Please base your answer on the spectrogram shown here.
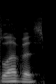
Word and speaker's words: Levis: Everyone says it's Levis, bro. It's Levis. Pronounce it right.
